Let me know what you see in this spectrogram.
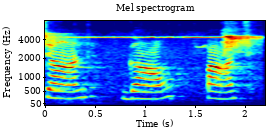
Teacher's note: अनुनासिक का उच्चारण नाक और गले दोनों से किया जाता है, इसे चंद्रबिंदु भी कहते हैं।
